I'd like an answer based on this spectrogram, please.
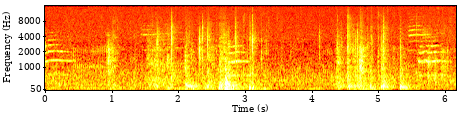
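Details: Scottish Fold kitten producing a few faint high mews, partly drowned by tapping, clicks and handling noises that dominate the middle of the recording.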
